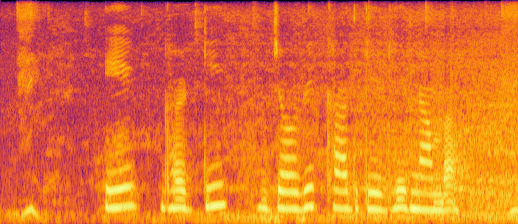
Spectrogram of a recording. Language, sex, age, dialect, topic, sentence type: Bhojpuri, female, 18-24, Southern / Standard, agriculture, statement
